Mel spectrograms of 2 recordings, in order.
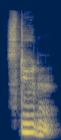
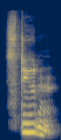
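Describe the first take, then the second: First: D bursts through the nose; the final T is stopped. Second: D bursts through the nose; the final T is stopped.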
